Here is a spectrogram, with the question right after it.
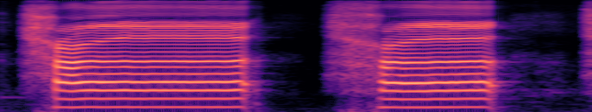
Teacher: ये हरूफ हलकिया में से है। इसलिए इसकी अदायगी हलक से होती है। तो हम इसको हलक से अदा करेंगे।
